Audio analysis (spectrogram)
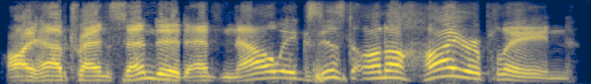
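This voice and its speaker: A man acts out an anguished, grandiose castaway in an absurdist radio play. The voice is fairly high for a male, unhurried and declamatory. It comes over a dull, dry video-call headset. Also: very animated, fairly bright tone, dry recording, exaggerated voice. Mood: lofty. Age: middle-aged. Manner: theatrical, declamatory. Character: grandiose, anguished stranded man given to doom-laden lament.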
